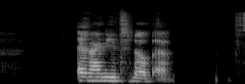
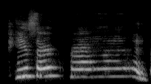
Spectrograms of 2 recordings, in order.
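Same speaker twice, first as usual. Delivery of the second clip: high slow; 14 semitones higher, much slower than usual. Shown as a demonstration. Repeats line in high slow voice.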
